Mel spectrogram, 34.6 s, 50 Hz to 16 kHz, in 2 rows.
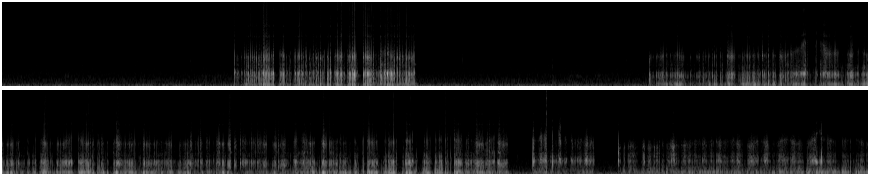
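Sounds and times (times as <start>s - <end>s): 
stainless steel ear pick scraping and rubbing: 4.6s - 8.3s, 13.0s - 34.6s.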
